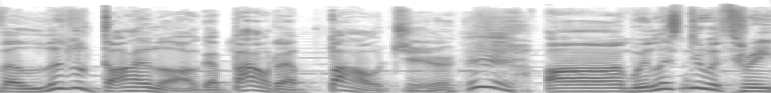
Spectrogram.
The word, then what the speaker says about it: 报纸: 报纸. 报纸. – 报纸.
